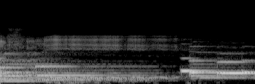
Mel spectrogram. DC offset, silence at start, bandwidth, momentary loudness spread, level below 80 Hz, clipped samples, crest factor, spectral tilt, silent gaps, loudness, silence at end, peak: under 0.1%; 0 s; 5.2 kHz; 14 LU; -54 dBFS; under 0.1%; 14 dB; -6 dB/octave; none; -22 LUFS; 0 s; -8 dBFS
